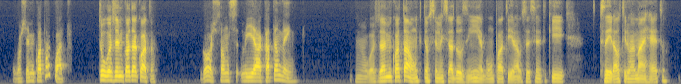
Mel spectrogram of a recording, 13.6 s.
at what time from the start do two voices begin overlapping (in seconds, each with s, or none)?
none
